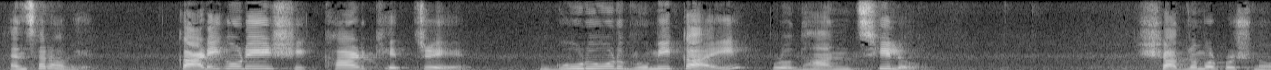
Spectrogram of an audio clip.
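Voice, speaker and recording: A woman teaching a question-and-answer lesson, pausing deliberately between short phrases as if dictating to pupils. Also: sits high, slight background noise. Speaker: teacher presenting a history lesson.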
